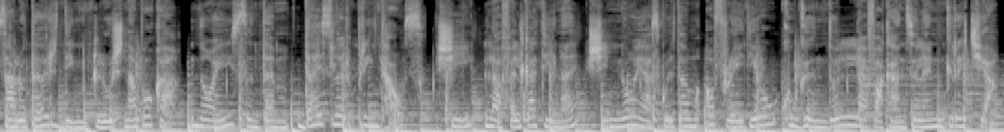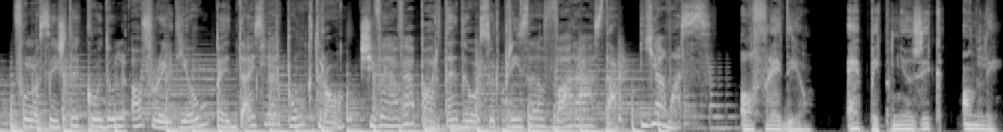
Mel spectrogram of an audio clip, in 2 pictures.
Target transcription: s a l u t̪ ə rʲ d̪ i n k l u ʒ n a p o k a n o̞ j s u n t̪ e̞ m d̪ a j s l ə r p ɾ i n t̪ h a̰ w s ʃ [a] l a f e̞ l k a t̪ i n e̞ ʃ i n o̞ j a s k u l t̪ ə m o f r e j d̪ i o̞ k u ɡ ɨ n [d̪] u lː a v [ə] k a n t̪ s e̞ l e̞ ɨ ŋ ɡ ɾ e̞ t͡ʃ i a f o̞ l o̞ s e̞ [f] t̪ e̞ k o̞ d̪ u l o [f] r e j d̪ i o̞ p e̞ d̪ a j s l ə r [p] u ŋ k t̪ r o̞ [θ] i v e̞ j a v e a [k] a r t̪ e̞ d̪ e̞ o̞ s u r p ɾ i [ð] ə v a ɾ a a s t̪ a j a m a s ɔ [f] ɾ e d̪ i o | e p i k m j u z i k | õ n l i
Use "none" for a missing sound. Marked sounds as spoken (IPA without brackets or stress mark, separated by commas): i, d̪, a, ʃ, f, p, ʃ, p, z, f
